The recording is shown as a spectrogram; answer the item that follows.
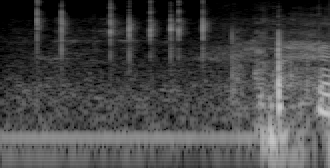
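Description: Light scattered clicks and taps from fingers handling a phone in a ring-light holder, over a steady low hum. A bump and rustle of handling come near the end as the phone is moved.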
